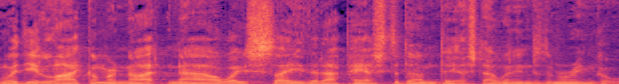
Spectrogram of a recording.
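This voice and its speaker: Amid noticeable background noise and audible room echo, a man speaks in a Southern US accent. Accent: Southern US (Georgia). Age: 60s. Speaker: state legislator. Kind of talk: floor speech in legislative debate. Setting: legislative chamber.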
